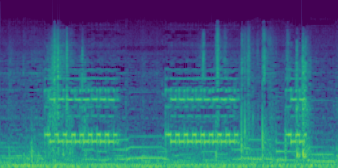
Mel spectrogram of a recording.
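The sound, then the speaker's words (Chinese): A telephone rings in electronic, warbling bursts: two long rings separated by a pause, then a third that is cut short, each a bright, pulsing tone. “说曹操，曹操来电话了。”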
